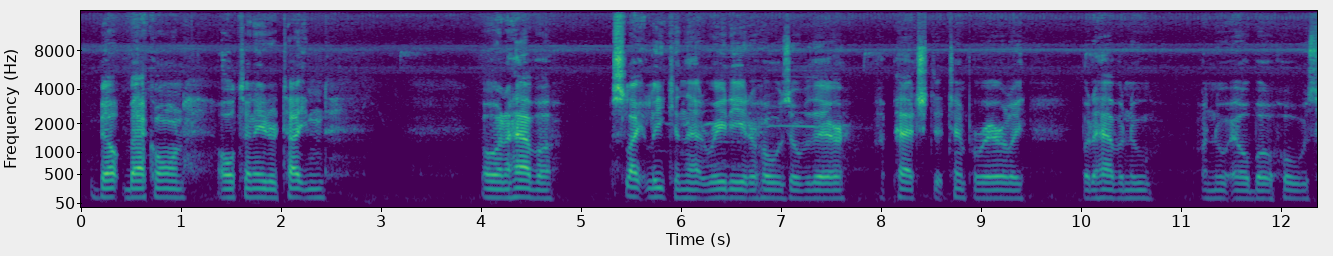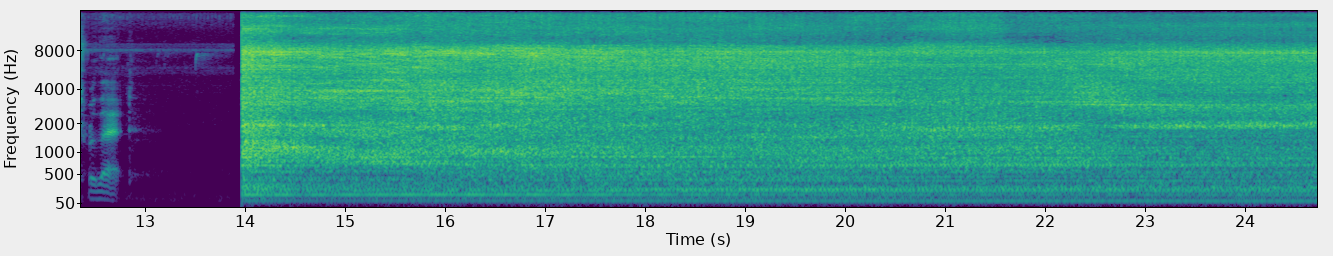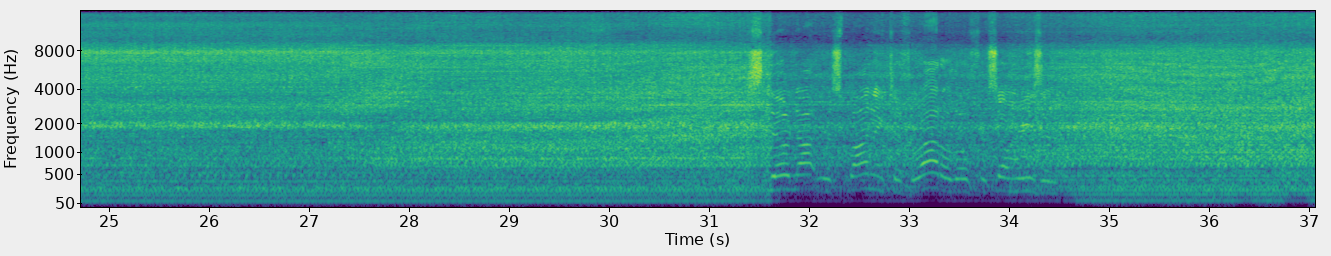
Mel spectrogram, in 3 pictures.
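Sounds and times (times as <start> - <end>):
diesel tractor engine running: 14.0 - 37.0.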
